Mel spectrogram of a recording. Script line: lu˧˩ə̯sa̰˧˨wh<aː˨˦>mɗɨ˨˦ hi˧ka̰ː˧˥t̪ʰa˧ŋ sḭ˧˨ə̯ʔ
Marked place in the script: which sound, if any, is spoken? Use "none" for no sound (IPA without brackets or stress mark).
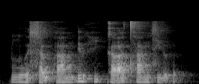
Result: aː˨˦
